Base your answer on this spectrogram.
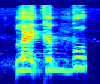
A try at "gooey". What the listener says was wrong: Not book. Not book. Guy, but goo. And then E. I know there's 4 letters, but there's only 2 sounds there. It's oo and it's E. Ah, all the way back. Back.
